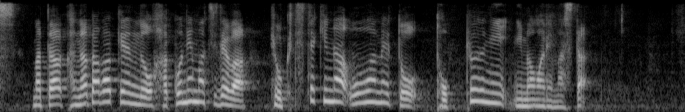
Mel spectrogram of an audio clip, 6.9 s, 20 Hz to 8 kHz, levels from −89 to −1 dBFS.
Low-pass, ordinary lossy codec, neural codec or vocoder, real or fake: 7.2 kHz; none; codec, 16 kHz, 4 kbps, X-Codec, HuBERT features, trained on general audio; fake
